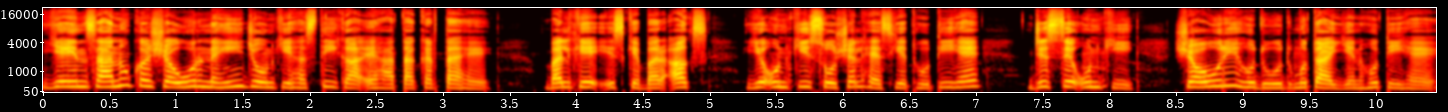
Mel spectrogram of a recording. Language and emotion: Urdu, neutral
